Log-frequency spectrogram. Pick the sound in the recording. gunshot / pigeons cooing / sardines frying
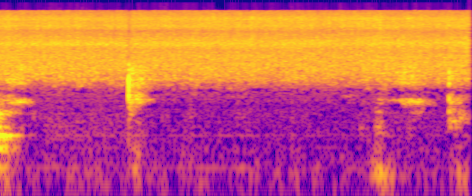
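sardines frying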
